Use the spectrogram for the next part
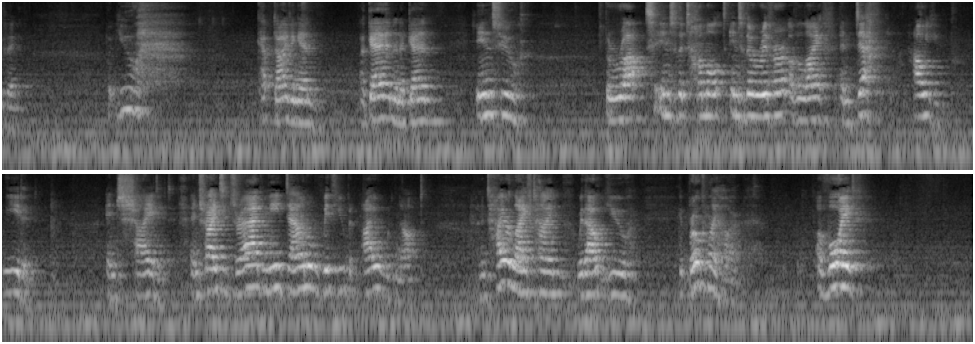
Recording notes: Performed Live on the night of Saturday, October 22nd, 2022 at No Tomorrow Gallery in Underground Atlanta.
